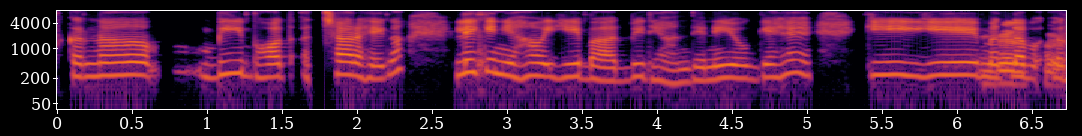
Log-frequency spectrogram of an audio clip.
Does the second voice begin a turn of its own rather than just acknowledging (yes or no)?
no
